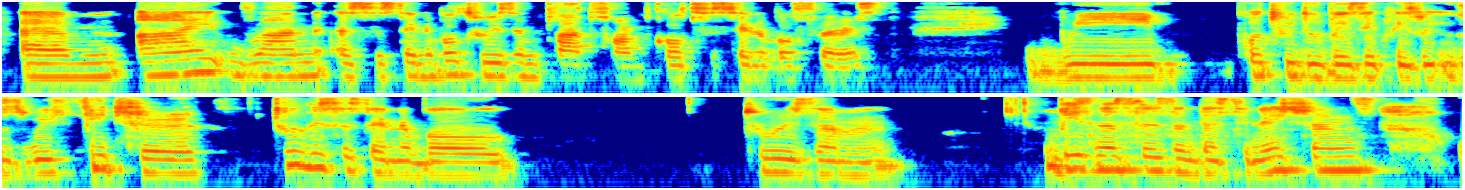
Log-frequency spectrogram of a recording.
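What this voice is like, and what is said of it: Slightly rusty, hoarse voice. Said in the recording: “My voice is a little bit rusty. Too much air conditioning going on in my life these past few weeks”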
